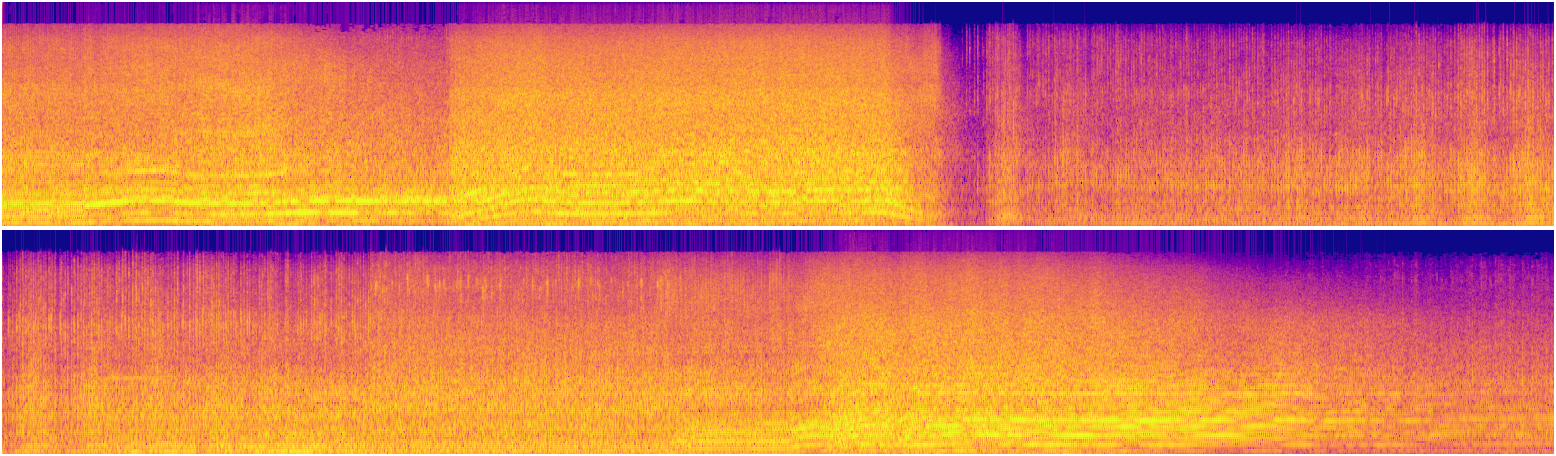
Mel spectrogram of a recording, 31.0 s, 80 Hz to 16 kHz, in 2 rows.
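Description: Outlaw Anglia drag cars' V8 engines revving loudly, the pitch rising and falling. After a sudden cut there is a quieter, rougher stretch of engine and tyre noise during the smoky burnout. About 24 seconds in comes a loud launch, the engine note climbing and then fading away down the strip.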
